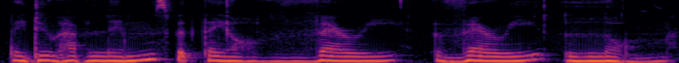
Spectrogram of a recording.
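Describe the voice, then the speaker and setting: A woman whispers an ASMR roleplay with a very breathy, airy voice. Her delivery is slow and deliberate, broken into short, hushed phrases. The tone is low and soft, as she guides the listener step by step. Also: steady tone.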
